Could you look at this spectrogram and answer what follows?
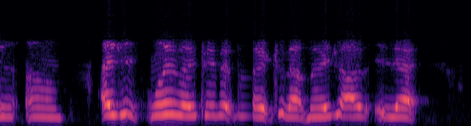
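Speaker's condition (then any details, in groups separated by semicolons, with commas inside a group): Cerebral palsy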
